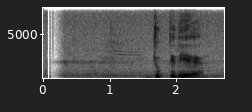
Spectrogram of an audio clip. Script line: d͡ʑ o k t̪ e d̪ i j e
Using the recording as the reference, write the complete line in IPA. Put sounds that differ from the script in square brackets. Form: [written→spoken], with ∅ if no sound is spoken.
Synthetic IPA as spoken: d͡ʑ [o→u] k t̪ [e→i] d̪ i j e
